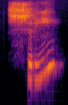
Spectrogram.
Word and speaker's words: Shri: So in that there is the Sa, Sha, Sha, and all 3 are very different pronunciations. So it is neither Sa nor Sha, it is the Sha. Shri with an R.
